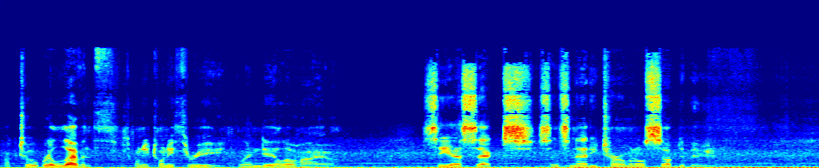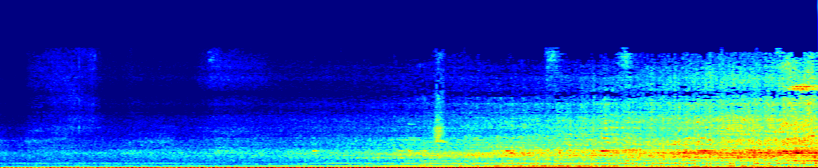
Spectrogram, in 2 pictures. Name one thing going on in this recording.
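A railway crossing bell rings steadily nearby.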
